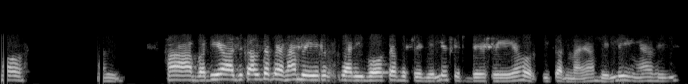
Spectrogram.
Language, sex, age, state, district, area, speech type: Punjabi, female, 60+, Punjab, Gurdaspur, urban, conversation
